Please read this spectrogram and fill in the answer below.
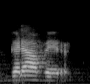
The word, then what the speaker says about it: Grabr: Algo que yo uso mucho es una aplicación que se llama Graver. Se escribe G-R-A-B-R.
